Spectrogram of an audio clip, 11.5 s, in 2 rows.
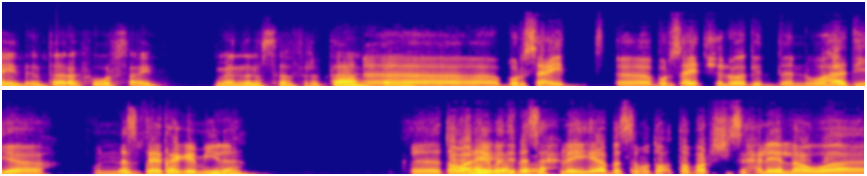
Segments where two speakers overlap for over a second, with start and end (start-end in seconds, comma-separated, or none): none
